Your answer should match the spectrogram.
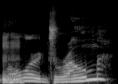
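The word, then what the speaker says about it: Rollerdrome: did or did not is it roller drum it is like yeah like thunderdrum okay or or like uh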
